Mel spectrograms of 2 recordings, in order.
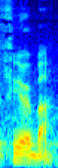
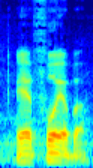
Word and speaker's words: Feuerbach: Eu tinha pronunciado Feuerbach. Aí fui procurar aqui, é uma coisa sofrida tentar dizer algum nome em alemão, mas vamos lá. Feuerbach.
